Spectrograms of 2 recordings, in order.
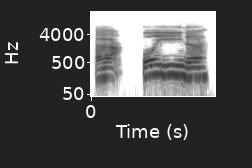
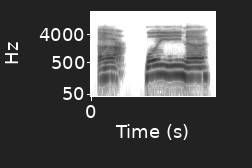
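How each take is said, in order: The two takes are said the same way.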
